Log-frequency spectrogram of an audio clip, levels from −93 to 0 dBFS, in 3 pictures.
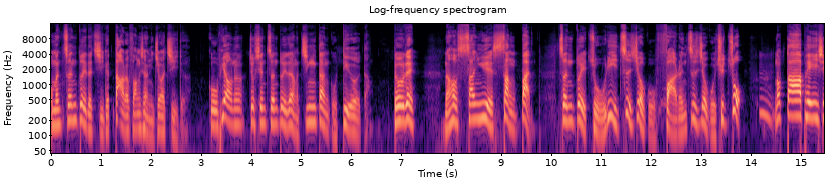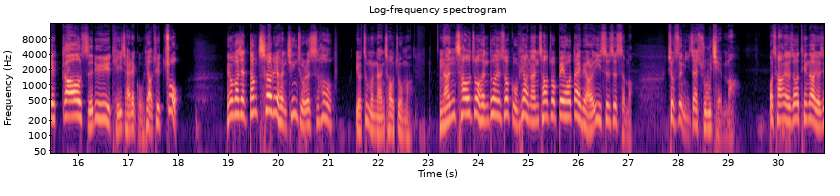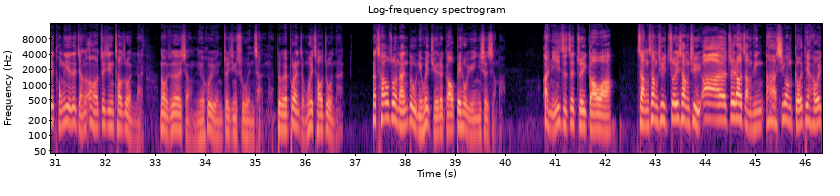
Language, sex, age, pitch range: Chinese, male, 30-49, 130-205 Hz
